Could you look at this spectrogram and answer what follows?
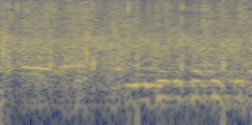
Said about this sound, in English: Firstly, there's a lot of hooting and hollering, but one thing that I didn't notice in the hooting and hollering was ask that man to answer the question.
